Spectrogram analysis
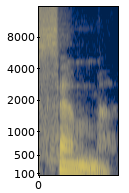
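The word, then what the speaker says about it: sems: that and Tibetan is sem sem s-e-m there's a silent S at the end right Sam and that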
